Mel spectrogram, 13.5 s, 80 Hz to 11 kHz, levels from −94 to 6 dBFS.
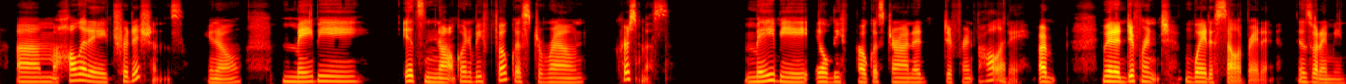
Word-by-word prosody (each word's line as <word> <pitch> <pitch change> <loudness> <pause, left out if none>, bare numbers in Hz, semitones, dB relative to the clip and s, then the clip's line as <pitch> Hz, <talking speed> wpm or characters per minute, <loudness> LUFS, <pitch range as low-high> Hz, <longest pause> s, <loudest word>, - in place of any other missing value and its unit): um, 175 0 -1
holiday 215 -7 +1
traditions, 230 - -2 0.2
you 150 - -8
know? 145 +4 -4 0.4
Maybe 190 0 +2 0.4
it's 205 -1 +1
not 165 -3 -1
gonna 185 -1 -5
be 190 0 -6
focused 235 -7 0
around 165 0 -3 0.3
Christmas. 275 +3 0 0.8
Maybe 180 -3 +1
it'll 175 -1 -1
be 175 0 -7
focused 170 0 -2
around 165 -1 0
a 160 0 -1 0.2
different 155 0 -7
holiday. - - -5 0.2
I - - +9
m - - -2 0.5
I - - -2
mean, 195 - +12
a - - +12
different 190 0 +3
way 175 -1 +3
to 155 - -3
celebrate 70 - 0
it - - -9 0.3
is 175 -1 -4
what 165 - +2
I 140 - 0
mean. 135 0 -15
175 Hz, 155 wpm, -25 LUFS, 165-190 Hz, 0.8 s, mean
